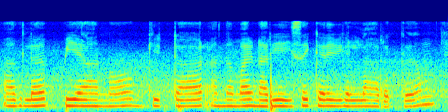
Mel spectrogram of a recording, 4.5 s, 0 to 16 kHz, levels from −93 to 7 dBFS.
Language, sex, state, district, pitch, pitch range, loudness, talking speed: Tamil, female, Tamil Nadu, Kanyakumari, 205 Hz, 200-210 Hz, -15 LUFS, 120 wpm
